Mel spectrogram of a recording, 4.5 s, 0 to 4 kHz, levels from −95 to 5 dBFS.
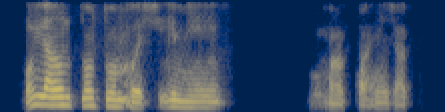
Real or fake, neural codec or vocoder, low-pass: fake; codec, 16 kHz, 1 kbps, FreqCodec, larger model; 3.6 kHz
